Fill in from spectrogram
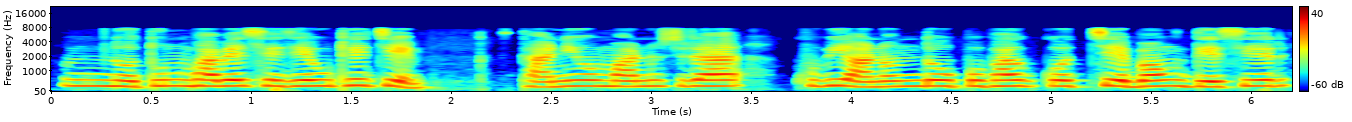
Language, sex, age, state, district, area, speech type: Bengali, female, 18-30, West Bengal, Hooghly, urban, spontaneous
